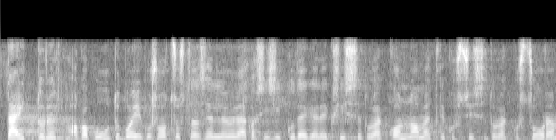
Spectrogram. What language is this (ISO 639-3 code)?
est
